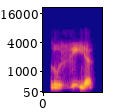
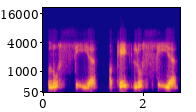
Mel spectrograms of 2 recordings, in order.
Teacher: As cordas vocais não vibram nesta letra, na letra S, certo? Então, a letra Z, ela terá um som diferente da letra S, beleza?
